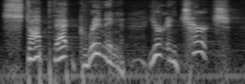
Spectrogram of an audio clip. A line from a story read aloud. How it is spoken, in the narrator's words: Her mother whispered harshly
